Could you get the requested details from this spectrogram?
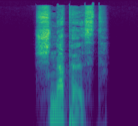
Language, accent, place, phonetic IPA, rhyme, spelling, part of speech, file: German, Germany, Berlin, [ˈʃnapəst], -apəst, schnappest, verb, De-schnappest.ogg
- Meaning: second-person singular subjunctive I of schnappen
